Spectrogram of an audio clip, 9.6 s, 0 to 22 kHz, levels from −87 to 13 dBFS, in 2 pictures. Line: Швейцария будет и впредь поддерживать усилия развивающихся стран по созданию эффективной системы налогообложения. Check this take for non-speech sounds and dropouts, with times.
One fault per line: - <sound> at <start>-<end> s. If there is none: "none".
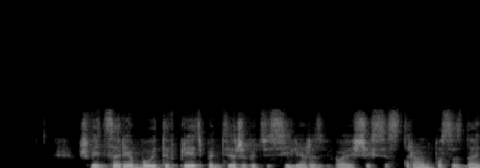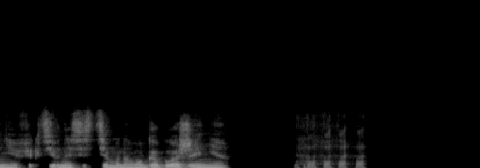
- laugh at 7.7-8.5 s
